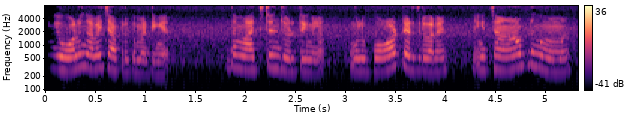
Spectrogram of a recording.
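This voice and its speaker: A woman acts out an audio drama in a pleading, questioning manner. Her voice is high and her delivery quick, with faint noise behind it. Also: low-quality recording. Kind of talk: casual audio drama acting.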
